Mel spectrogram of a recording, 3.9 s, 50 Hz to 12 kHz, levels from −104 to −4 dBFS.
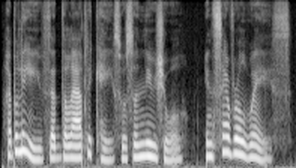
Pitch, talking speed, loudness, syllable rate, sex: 210 Hz, 165 wpm, -16 LUFS, 5.1 syllables/s, female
